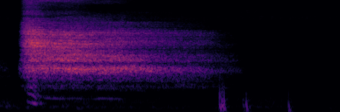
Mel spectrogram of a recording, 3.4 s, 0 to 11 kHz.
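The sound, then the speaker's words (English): A slow, forceful exhale after a held breath, a breathy rush that starts strong and gradually thins over about two seconds, followed by three faint soft knocks. “Hold it for 4 seconds. And then breathe out our fiery breath.”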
